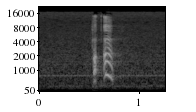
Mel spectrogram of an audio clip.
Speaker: got the hiccups? You got the good hiccups. Oh my goodness.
